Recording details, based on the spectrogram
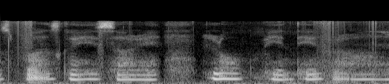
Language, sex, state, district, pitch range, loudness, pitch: Hindi, female, Arunachal Pradesh, Papum Pare, 230-255 Hz, -17 LUFS, 235 Hz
